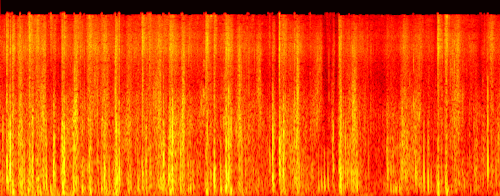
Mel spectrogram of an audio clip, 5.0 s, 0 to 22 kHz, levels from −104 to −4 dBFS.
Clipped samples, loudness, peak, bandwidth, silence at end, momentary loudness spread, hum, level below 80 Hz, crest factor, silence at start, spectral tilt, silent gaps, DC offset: under 0.1%; -26 LUFS; -2 dBFS; 17 kHz; 0 s; 7 LU; none; -48 dBFS; 26 dB; 0 s; -2 dB/octave; none; under 0.1%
